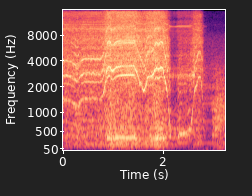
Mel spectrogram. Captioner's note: drilling machine noises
